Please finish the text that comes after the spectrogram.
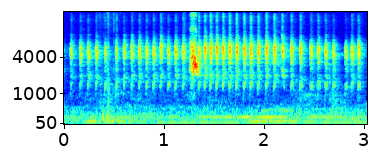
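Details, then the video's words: Grece call of wild Eurasian tree sparrows, answered by other wild sparrows: a rapid, even rattle of clipped notes, about ten per second, continues throughout with one louder chirp near the middle. "suara burung gereja liar grece"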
